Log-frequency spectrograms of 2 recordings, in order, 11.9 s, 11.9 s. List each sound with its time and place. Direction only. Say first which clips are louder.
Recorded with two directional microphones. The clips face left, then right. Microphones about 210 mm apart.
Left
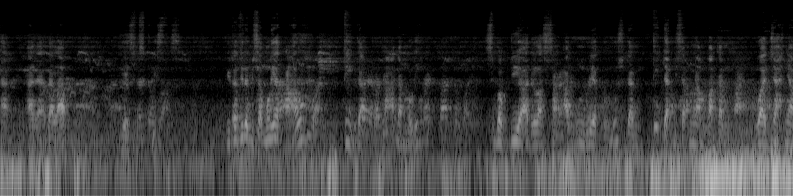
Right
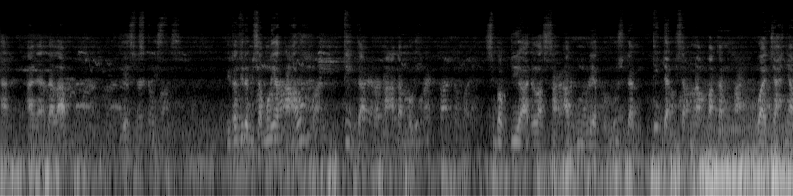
0.0 s a sound: left 1 dB; 15° left (ahead or behind)
1.8 s speech: left 3 dB; 15° left (ahead or behind)
3.4 s speech: left 2 dB; 15° left (ahead or behind)
7.3 s speech: left 3 dB; 15° left (ahead or behind)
